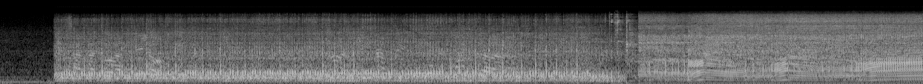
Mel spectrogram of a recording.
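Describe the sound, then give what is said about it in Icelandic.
A chainsaw cuts wood at a sawmill near lakes. It starts abruptly after a moment of quiet and runs as a loud, steady buzzing drone, then shifts near the end into wavering revs that rise and fall in pitch. “Hér erum við aðra sögunarmillu hérna upp hjá vötnunum.”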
